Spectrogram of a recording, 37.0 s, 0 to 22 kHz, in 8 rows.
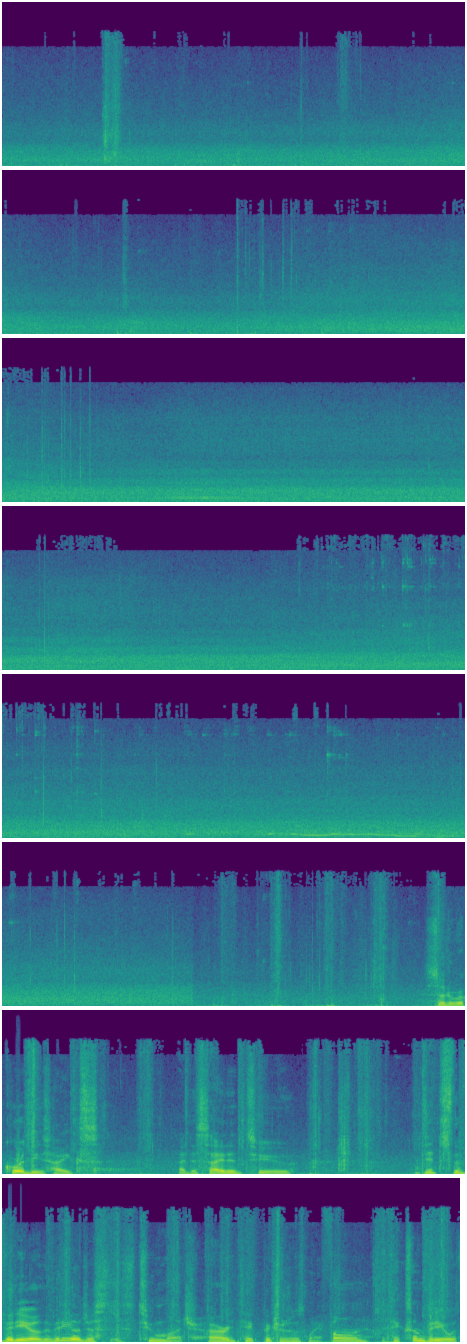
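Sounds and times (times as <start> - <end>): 
small waterfalls rushing on a hike: 0.0 - 36.9
speech: 27.5 - 28.8, 29.6 - 30.8, 32.0 - 36.9.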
